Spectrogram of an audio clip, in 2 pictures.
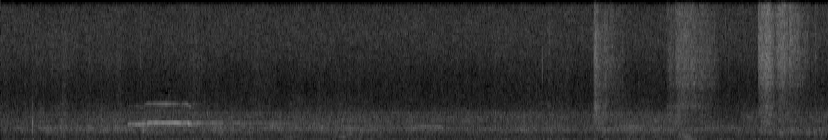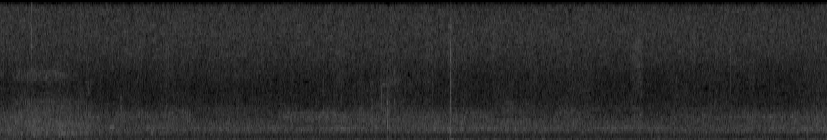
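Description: Footsteps crunch on snow nearby.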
